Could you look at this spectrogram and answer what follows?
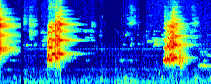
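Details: Calling yellow-and-green lorikeet from Sulawesi: coarse, honking screeches, two main calls roughly two seconds apart in otherwise quiet surroundings.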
